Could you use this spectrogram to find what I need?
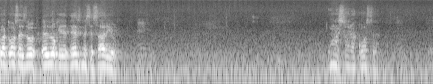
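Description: A middle-aged man speaks with emotion into a microphone, pausing between phrases.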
